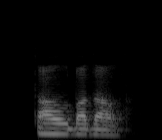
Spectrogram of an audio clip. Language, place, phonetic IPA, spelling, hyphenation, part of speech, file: Azerbaijani, Baku, [ˌdɑɫbɑˈdɑɫ], dalbadal, dal‧ba‧dal, adverb, LL-Q9292 (aze)-dalbadal.wav
- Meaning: in a row, in succession, one after another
